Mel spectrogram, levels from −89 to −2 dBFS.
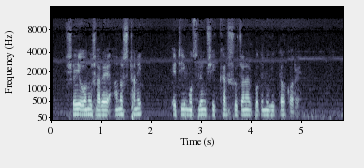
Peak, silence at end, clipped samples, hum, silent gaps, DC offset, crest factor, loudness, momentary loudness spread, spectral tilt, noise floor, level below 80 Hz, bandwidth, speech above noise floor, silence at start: -6 dBFS; 0.85 s; under 0.1%; 50 Hz at -55 dBFS; none; under 0.1%; 18 dB; -23 LUFS; 11 LU; -5.5 dB/octave; -50 dBFS; -46 dBFS; 11.5 kHz; 28 dB; 0.3 s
